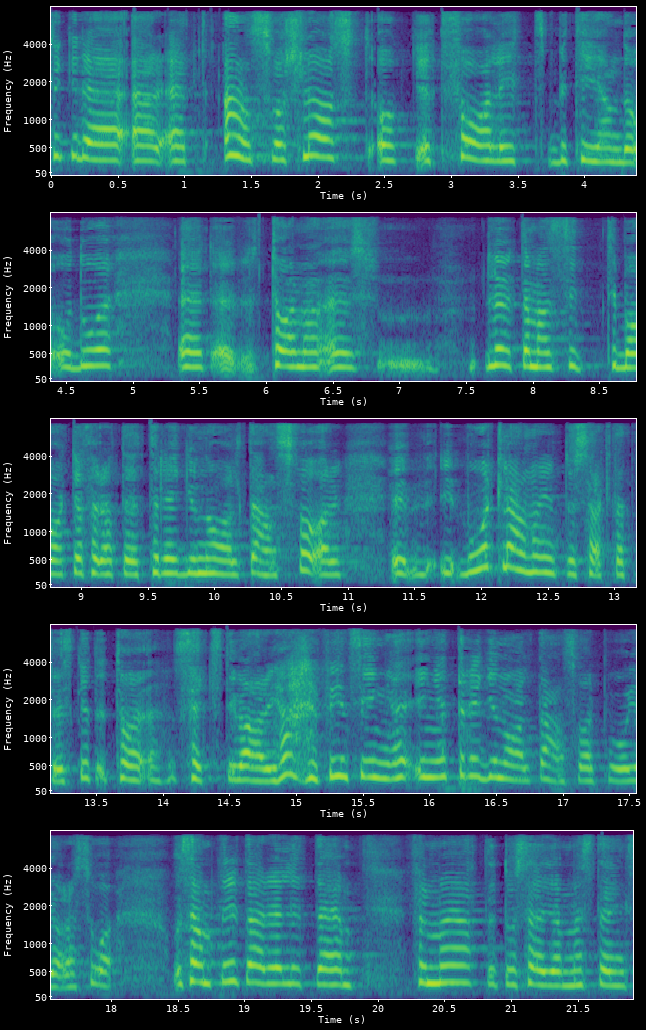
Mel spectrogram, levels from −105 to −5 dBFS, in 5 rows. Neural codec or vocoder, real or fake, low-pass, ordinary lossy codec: none; real; 7.2 kHz; AAC, 32 kbps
